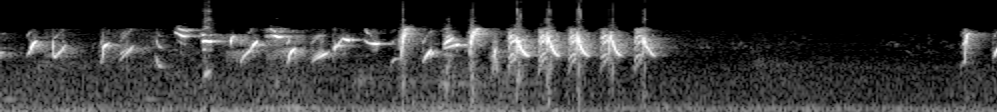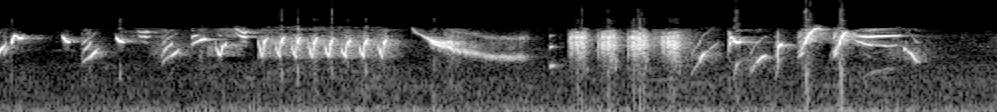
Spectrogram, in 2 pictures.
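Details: Song of an Algerian European goldfinch: two bursts of rapid liquid twitter and dry rattling trills with downslurred whistles, split by a pause of about one second.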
